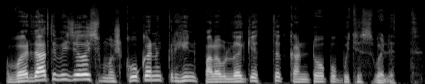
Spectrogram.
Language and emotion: Kashmiri, neutral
